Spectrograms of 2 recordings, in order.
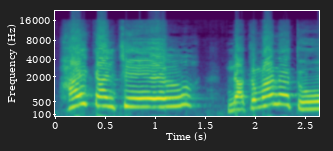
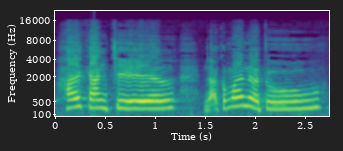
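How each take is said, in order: First: It is said in a plain voice. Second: It is said in a soft, gentle voice.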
